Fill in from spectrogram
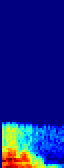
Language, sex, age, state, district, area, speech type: Kannada, female, 18-30, Karnataka, Hassan, urban, conversation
